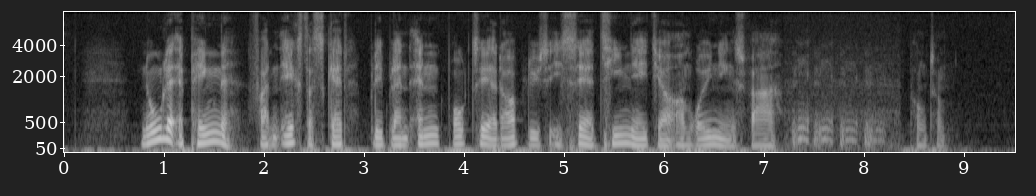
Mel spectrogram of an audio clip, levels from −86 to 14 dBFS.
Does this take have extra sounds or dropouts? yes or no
yes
